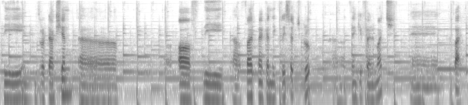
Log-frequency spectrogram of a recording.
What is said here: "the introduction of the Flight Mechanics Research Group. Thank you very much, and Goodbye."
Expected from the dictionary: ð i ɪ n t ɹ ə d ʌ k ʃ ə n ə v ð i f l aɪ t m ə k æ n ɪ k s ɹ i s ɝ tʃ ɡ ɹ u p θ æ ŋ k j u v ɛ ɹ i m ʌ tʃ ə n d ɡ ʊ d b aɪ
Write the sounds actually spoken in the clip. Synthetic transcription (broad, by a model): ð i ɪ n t ɹ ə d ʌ k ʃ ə n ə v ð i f l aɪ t m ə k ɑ n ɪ k ɹ i s ɝ tʃ ɡ ɹ u p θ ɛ ŋ k j u v ɛ ɹ i m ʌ tʃ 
